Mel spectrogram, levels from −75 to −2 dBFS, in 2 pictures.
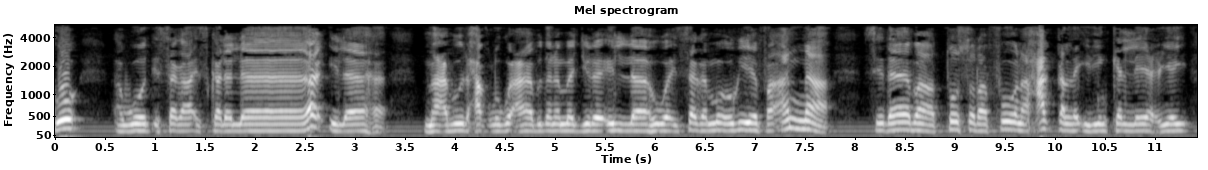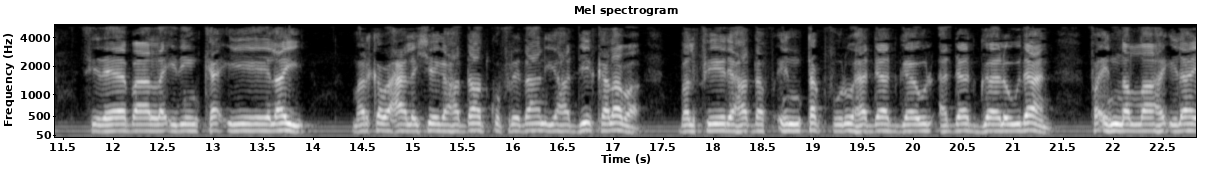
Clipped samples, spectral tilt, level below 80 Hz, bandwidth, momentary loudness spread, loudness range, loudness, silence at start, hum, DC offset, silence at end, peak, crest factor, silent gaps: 0.2%; -8 dB/octave; -44 dBFS; 5.4 kHz; 7 LU; 2 LU; -14 LUFS; 0 s; none; under 0.1%; 0 s; 0 dBFS; 14 dB; none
